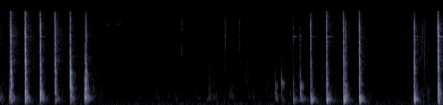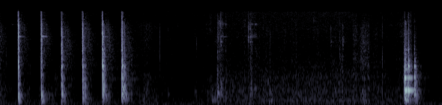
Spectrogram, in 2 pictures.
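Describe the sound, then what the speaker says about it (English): Hammer blows drive nails through a deck rim joist into a wooden stair carriage, landing in quick, sharp bursts of about six close strikes, then a pause before the next run, with a final louder whack. "At the top, I nail through the rim into the carriage and add a clip."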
